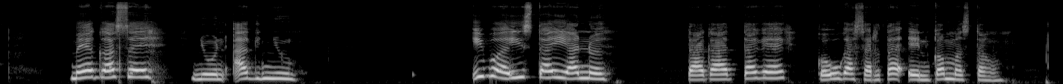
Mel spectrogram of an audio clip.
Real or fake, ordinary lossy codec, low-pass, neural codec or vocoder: real; none; 19.8 kHz; none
